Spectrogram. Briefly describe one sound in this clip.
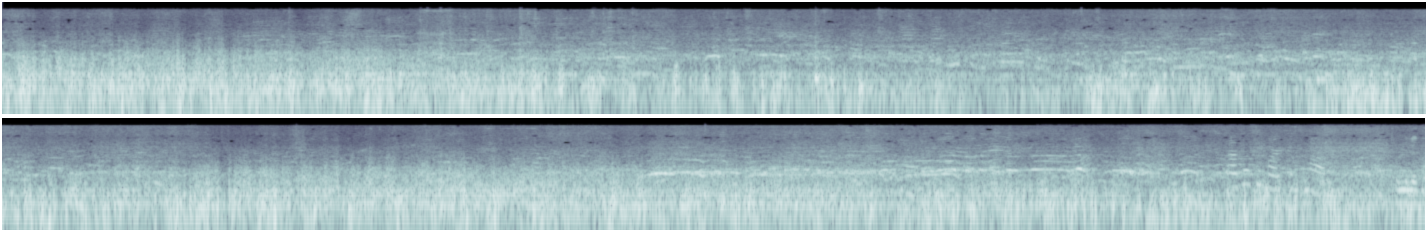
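Strong wind rumbles and buffets steadily outdoors.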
